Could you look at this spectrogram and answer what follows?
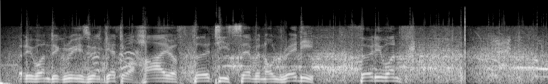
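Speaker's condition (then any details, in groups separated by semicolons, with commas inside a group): No condition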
